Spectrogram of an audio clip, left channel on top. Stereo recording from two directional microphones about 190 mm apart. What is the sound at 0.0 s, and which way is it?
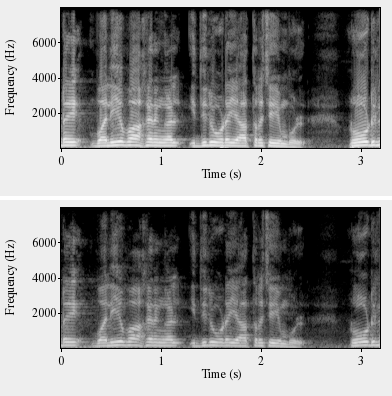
Speech, 45° left (ahead or behind).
